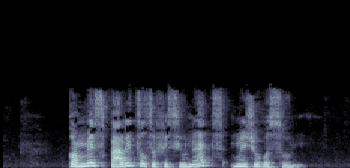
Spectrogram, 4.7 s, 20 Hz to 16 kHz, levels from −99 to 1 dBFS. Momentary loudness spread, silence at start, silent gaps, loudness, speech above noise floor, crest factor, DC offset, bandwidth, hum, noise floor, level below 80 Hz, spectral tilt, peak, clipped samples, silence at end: 14 LU; 0.9 s; none; -18 LUFS; 50 dB; 18 dB; under 0.1%; 7.8 kHz; none; -68 dBFS; -60 dBFS; -6.5 dB/octave; -2 dBFS; under 0.1%; 0.65 s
